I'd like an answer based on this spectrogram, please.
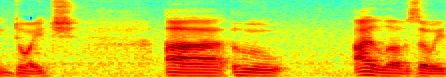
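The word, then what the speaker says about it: Deutch: movie uh zoe deutsch i thought it was dutch at first but then i heard her pronounce it and it's apparently zoe deutsch uh who i love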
